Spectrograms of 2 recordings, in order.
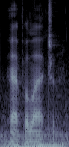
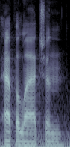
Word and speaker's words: Appalachian: see what we get I'm listening to this guy telling me how to say it appalachin all right he's saying it's Appalachian and that's saying Appalachia or Appalachian is like a metal Fork on a glass plate fine Appalachian we'll do it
